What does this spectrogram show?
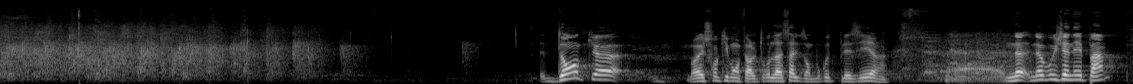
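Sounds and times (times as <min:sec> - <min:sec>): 
audience applause: 0:00.0 - 0:03.7
speech: 0:05.4 - 0:11.3
laughter: 0:09.0 - 0:10.3.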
